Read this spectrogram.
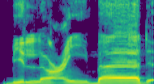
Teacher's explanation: bad dibaca panjang. Ini namanya mad arid li sukun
